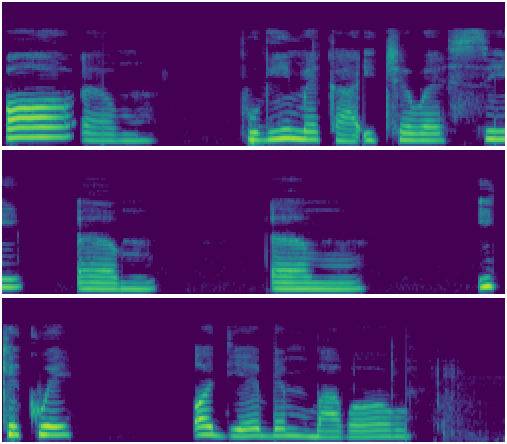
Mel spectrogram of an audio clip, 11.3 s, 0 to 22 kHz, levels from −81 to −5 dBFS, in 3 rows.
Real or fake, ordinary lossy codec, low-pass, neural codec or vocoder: real; AAC, 48 kbps; 9.9 kHz; none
